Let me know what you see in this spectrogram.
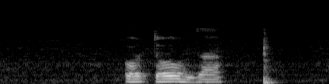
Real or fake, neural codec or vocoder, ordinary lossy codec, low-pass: real; none; MP3, 32 kbps; 5.4 kHz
